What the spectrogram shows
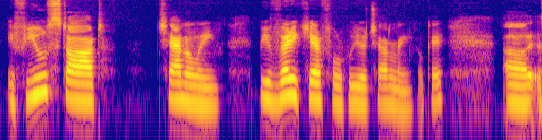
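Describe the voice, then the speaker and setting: A woman's voice: low-pitched, a little mellow. A woman from Kenya, a spiritual healer hosting a live stream, chatting casually and reassuringly with viewers and often checking in with "okay?".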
